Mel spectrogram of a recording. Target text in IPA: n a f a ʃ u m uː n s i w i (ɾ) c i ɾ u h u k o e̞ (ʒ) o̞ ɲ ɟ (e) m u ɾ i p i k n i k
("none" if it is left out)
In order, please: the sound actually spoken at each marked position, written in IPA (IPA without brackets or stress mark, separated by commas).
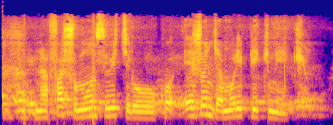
none, ʒ, a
